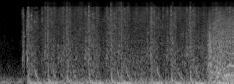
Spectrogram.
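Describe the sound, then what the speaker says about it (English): Rapid gunfire from the sci-fi action game Guardians of the Galaxy, a dense stuttering burst of shots that runs steadily for about two seconds and swells louder at the end, with no talk over it. "Just making sure my guns work."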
